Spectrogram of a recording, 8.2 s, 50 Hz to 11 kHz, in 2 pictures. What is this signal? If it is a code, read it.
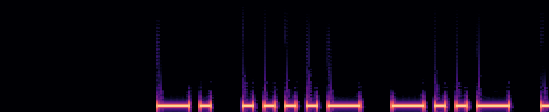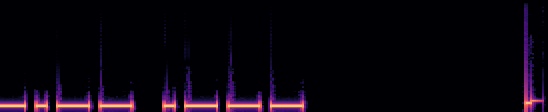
Morse code, heard as a keyed tone, about 15 wpm, 700 Hz. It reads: N4XYJ
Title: USA Call Signs - 5 Characters - 4x Character Spacing - 15wpm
